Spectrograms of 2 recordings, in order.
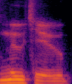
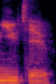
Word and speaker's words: Mutu: anyway yeah um i guess technically his name's pronounced mutu but of people call him mewtwo and that would be mew2 the pokemon so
